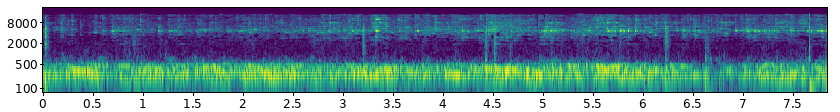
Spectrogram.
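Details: Old pure-bred pigeons in Kabul, Afghanistan, a flock cooing together in a dense, continuous low murmur of overlapping coos, with a steady high hiss and a few sharp clicks above.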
